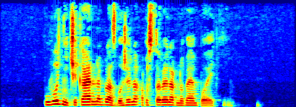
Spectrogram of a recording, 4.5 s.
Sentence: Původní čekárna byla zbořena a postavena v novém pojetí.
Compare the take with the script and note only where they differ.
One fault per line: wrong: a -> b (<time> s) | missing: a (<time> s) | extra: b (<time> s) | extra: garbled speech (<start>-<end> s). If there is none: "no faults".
no faults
